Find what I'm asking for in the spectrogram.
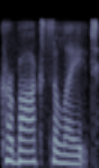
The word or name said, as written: carboxylate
